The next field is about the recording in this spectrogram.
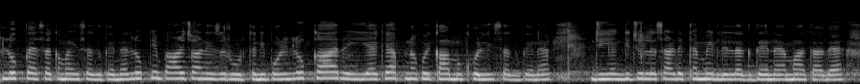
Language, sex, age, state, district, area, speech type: Dogri, female, 18-30, Jammu and Kashmir, Kathua, rural, spontaneous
